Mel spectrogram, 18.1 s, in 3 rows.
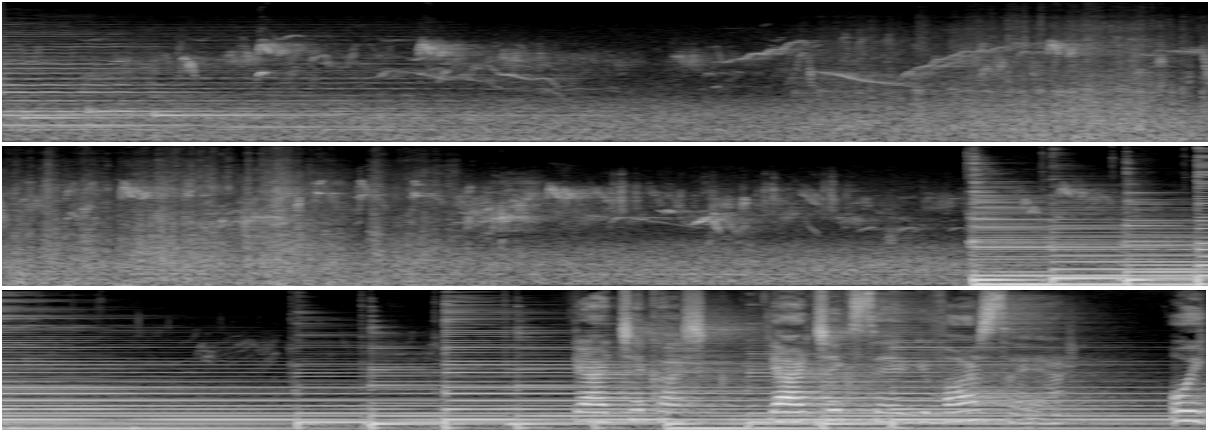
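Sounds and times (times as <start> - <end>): birds chirping: 0.0 - 18.0
outdoor background hiss: 0.0 - 18.0
strummed guitar: 10.9 - 18.0.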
